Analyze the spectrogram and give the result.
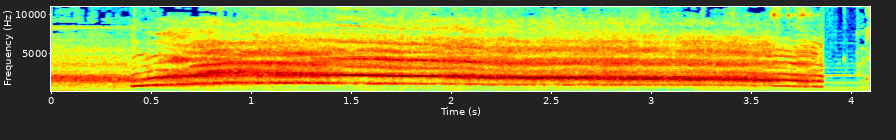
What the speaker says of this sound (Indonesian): Suster itu pun berteriak secara histeris melihat kejadian itu.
